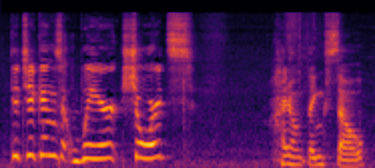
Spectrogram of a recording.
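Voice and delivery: ordinary delivery, nothing marked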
